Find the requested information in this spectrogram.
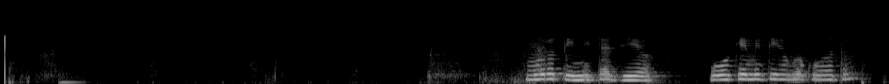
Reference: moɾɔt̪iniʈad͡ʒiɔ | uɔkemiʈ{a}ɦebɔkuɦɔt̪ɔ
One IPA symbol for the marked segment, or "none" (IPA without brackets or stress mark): i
